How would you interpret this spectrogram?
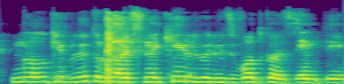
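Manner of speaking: put-on soft, slow comic Russian accent; Russian poisoner, played for laughs; mock Russian accent. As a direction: scheme casually in a Russian accent. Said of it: "Russian dog version of Flowers".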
